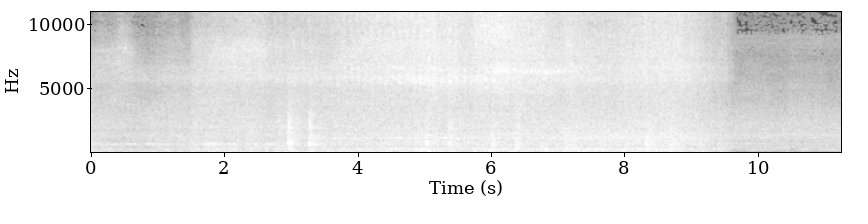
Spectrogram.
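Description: Kintetsu Aoniyoshi express train pulling into an underground station platform: a reverberant rumble of wheels and running gear with occasional clacks, growing louder as the cars pass. It falls away suddenly as the train stops near the end, leaving a steady low hum.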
